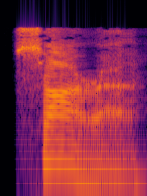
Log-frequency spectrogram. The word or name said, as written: sara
